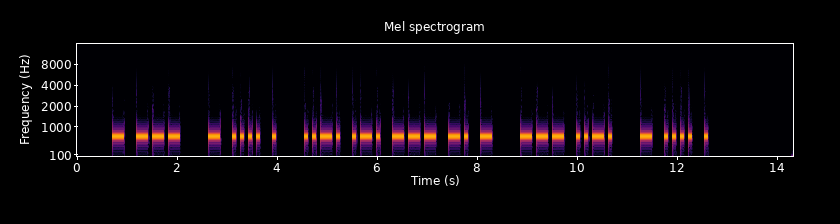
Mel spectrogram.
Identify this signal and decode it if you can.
Morse code, heard as a keyed tone, about 15 wpm, 700 Hz. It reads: TO THE FRONT OF THE
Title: Speed-Racing - Sets of 5 Words 15wpm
